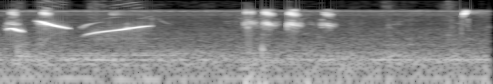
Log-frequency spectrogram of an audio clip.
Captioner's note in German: trinca ferro cantando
